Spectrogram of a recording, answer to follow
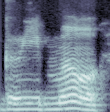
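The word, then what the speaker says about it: Grimaud: this is the ground the Mad Maximo and it's spelled g r i m a u d grimo and then I was going for 15 pounds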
